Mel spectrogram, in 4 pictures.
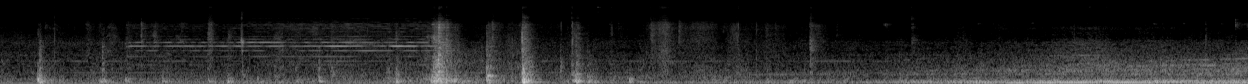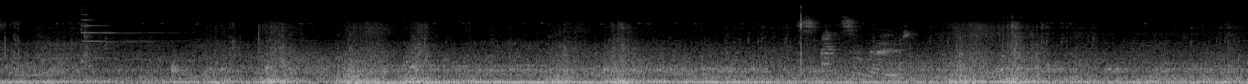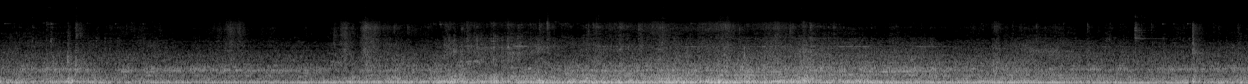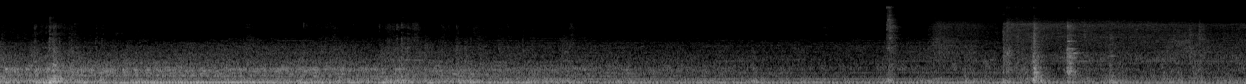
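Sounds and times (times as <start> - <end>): bus engine drone: 0.0 - 49.9
bodywork knocking and rattling: 0.3 - 6.5, 12.1 - 20.5, 21.6 - 26.9, 27.6 - 43.5.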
